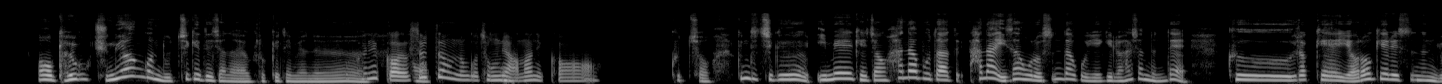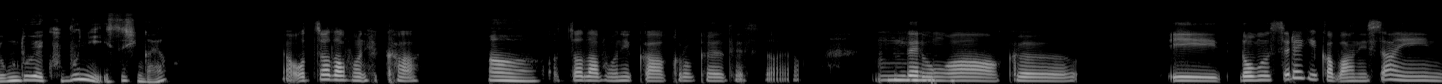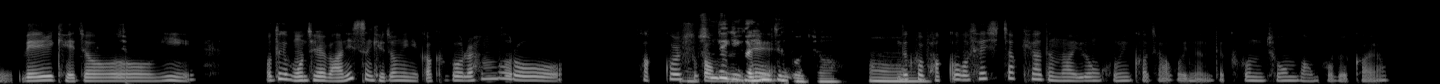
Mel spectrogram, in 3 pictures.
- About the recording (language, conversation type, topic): Korean, advice, 이메일과 알림을 오늘부터 깔끔하게 정리하려면 어떻게 시작하면 좋을까요?
- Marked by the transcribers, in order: other background noise; laughing while speaking: "어쩌다보니까"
